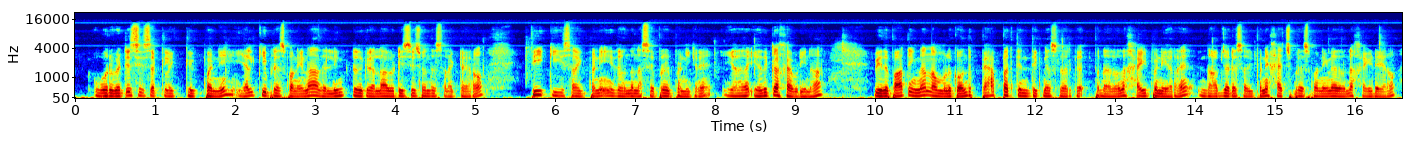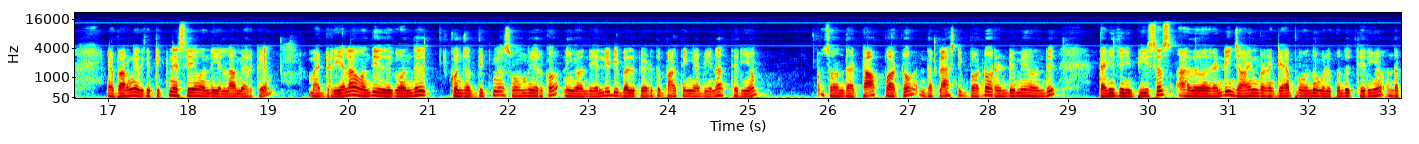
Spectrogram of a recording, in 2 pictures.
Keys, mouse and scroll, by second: 1.8 l, 5.6 p, 7.0 click, 8.0 Tab, 9.6 a, 10.1-11.2 right drag, 11.4 middle click, 11.8-13.1 scroll up 2, 13.1 middle click, 15.0 h, 15.9-16.9 shift+middle drag, 17.0 shift+middle click, 18.8 shift+middle click, 19.5-20.9 shift+drag.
